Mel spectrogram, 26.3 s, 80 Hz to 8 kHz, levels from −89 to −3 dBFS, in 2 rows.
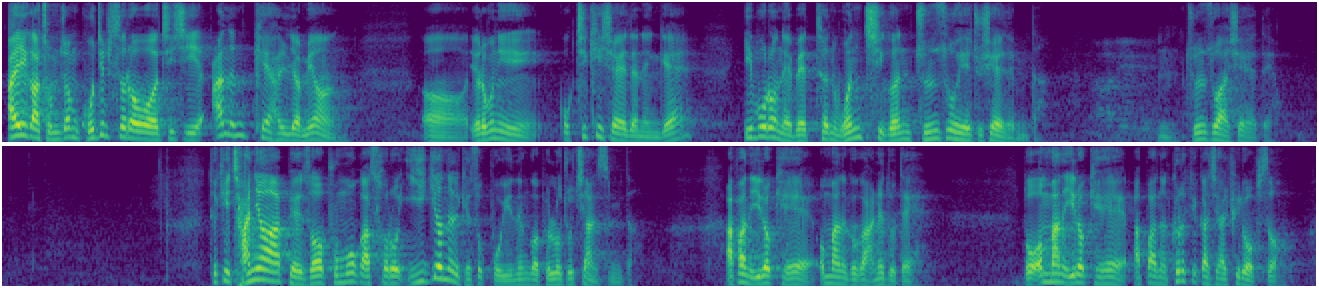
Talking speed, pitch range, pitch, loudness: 280 characters per minute, 115-185 Hz, 145 Hz, -21 LUFS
